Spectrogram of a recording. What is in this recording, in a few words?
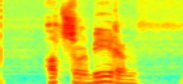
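"adsorberen", Dutch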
